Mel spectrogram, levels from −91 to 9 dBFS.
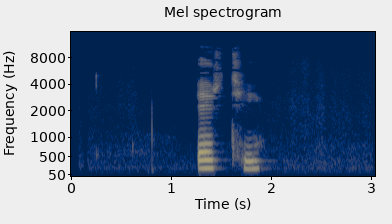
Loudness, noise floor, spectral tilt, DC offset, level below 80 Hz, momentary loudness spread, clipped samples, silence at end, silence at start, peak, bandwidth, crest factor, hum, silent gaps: -30 LUFS; -70 dBFS; -5.5 dB/octave; under 0.1%; -88 dBFS; 8 LU; under 0.1%; 1.15 s; 1.25 s; -14 dBFS; 10 kHz; 22 dB; none; none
